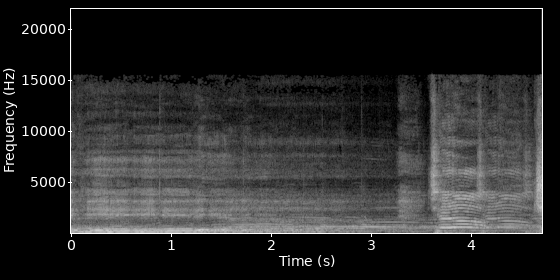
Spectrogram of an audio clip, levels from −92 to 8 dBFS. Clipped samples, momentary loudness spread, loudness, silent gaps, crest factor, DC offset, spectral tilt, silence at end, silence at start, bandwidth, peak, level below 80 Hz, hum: under 0.1%; 12 LU; -22 LUFS; none; 20 dB; under 0.1%; -4.5 dB/octave; 0 s; 0 s; 16 kHz; -2 dBFS; -50 dBFS; none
